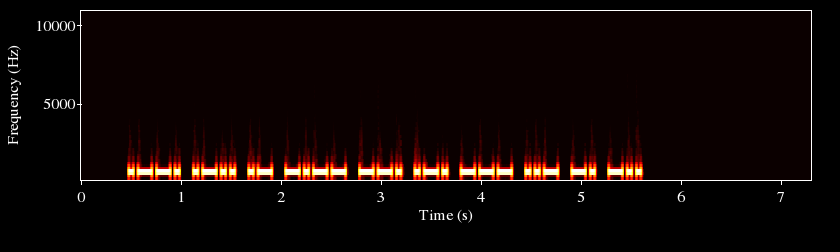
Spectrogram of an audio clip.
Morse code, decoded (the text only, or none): PLAYGROUND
